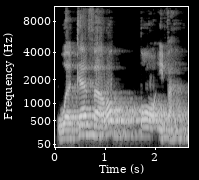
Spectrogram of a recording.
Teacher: ta masuk tenggelam ke ta betul-betul.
